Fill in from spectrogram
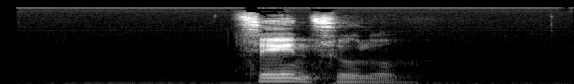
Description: Alcuni vocaboli del dialetto Ruffanese.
